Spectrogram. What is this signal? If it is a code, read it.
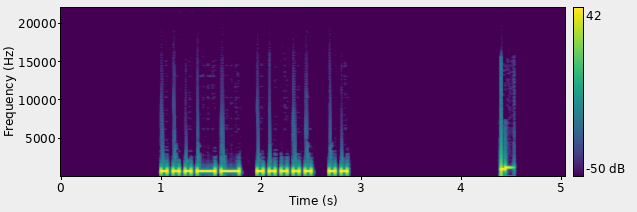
Morse code, heard as a keyed tone, about 20 wpm, 700 Hz. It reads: 35I
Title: Three Letter-Number Combinations - 20wpm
